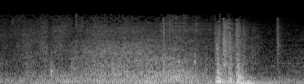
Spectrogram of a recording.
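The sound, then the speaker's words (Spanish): A glass-walled office door swings shut with a brief, muffled thud and slight rattle near the end, set against a steady low background hiss. “Se mete en un despacho acristalado y cierra.”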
